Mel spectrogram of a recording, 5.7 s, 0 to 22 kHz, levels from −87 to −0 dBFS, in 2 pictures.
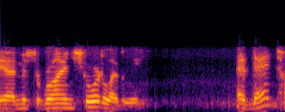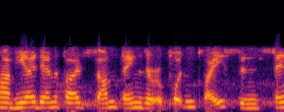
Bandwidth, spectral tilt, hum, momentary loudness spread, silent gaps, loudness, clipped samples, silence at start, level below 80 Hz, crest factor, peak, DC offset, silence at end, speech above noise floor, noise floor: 4.7 kHz; -2.5 dB/octave; none; 8 LU; none; -19 LUFS; under 0.1%; 0 s; -54 dBFS; 12 dB; -8 dBFS; under 0.1%; 0 s; 39 dB; -58 dBFS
